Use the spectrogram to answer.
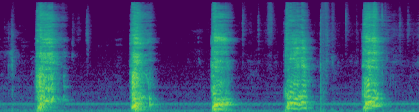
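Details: Old Poodle woken at night by coughing, then drinking water with weak legs: five short, dry, hacking coughs about a second apart over a steady low hum.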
